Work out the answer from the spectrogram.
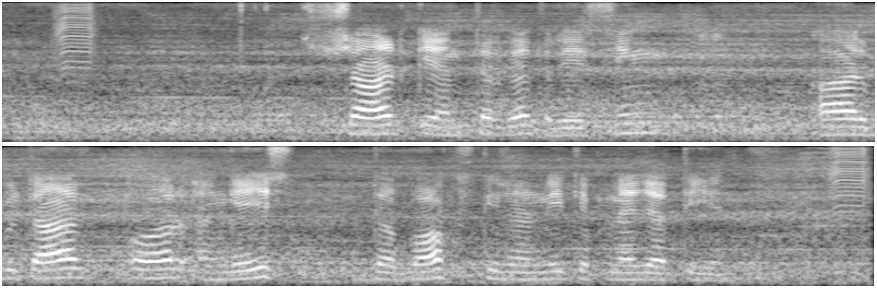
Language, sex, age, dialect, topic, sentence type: Hindi, male, 25-30, Kanauji Braj Bhasha, banking, statement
